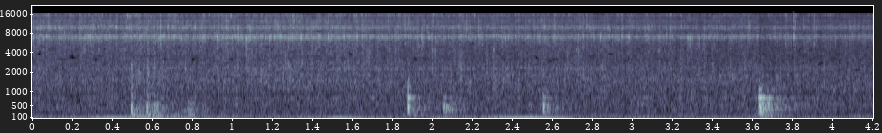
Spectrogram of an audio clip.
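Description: Sliced apples sizzling in a hot pan of melted butter and brown sugar, a steady frying hiss. A few short knocks sound over it, the loudest near the end.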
